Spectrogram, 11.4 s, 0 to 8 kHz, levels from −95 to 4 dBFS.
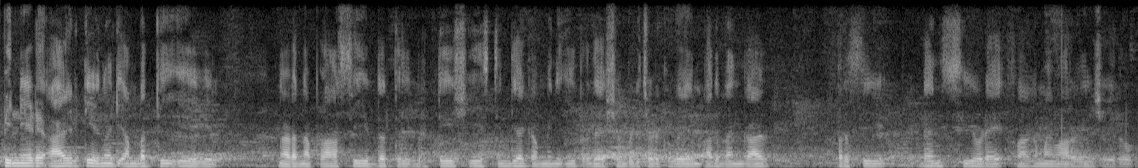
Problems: continuous background conversations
